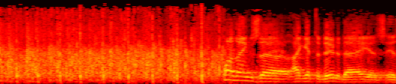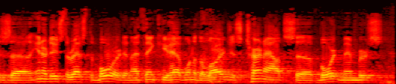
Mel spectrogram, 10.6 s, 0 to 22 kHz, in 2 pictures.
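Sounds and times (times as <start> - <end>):
audience applause at an Angus cattle business gathering: 0.0 - 3.3
speech: 3.0 - 10.5.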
